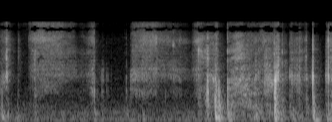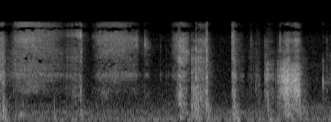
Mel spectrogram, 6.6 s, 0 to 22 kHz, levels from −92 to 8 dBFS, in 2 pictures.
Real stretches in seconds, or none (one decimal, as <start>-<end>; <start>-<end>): 0.0-2.0; 3.1-4.0; 5.4-6.6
